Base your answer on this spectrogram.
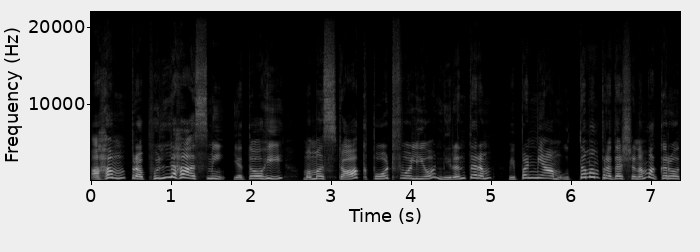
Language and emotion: Sanskrit, happy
